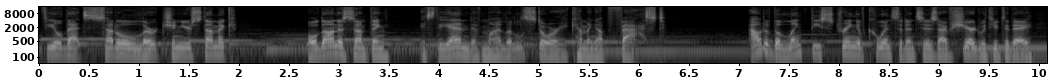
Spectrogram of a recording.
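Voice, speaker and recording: A wry, folksy storyteller played by a man muses straight to the listener in a mid-pitched voice. He narrates an audio drama like a colloquial showman, with music clearly playing underneath. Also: natural voice.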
